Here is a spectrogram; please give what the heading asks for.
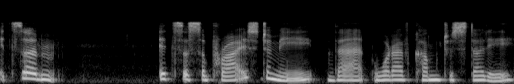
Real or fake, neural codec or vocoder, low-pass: real; none; 7.2 kHz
